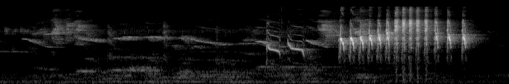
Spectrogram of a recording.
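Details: Kapas tembak bulbul, sound for provoking lazy birds to sing: gentle wavering whistles and slurred notes open, then a loud rhythmic trill of about fifteen sharp pulses lasting over a second.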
